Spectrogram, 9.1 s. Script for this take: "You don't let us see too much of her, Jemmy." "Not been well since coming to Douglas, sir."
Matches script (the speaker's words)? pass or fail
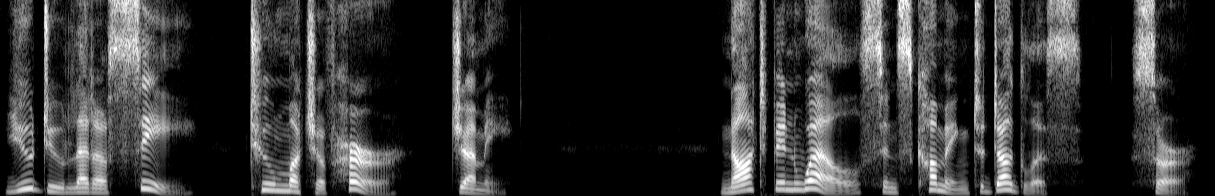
fail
